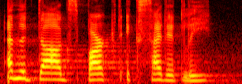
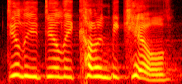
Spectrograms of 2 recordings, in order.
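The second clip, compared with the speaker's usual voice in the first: sneer; 7 semitones higher, faster than usual. Acted. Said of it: "sneered Griffle".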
